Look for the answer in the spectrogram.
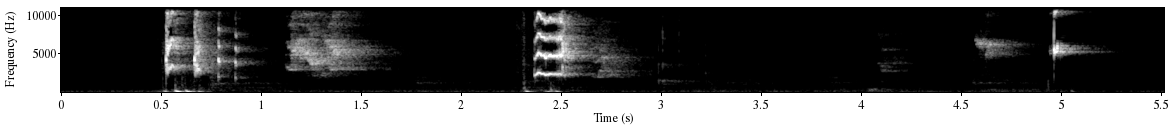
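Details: Lovebird giving a few shrill, high-pitched chirps and harsh squeaky bursts at irregular gaps, finishing with two short, thin whistled notes close together; otherwise a quiet background.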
